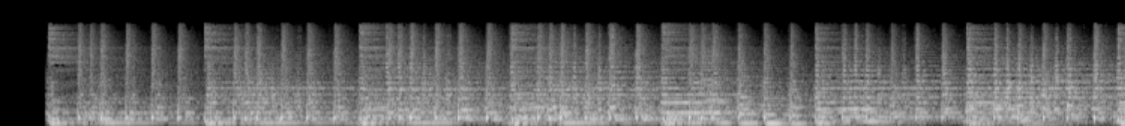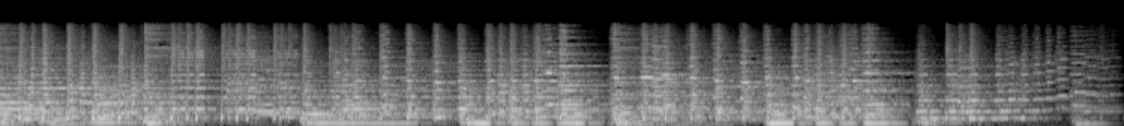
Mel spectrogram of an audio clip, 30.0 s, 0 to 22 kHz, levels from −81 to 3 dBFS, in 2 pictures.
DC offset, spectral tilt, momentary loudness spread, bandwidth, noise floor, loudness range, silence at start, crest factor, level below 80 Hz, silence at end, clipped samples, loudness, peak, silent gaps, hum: under 0.1%; -4.5 dB/octave; 7 LU; 11.5 kHz; -82 dBFS; 4 LU; 0.6 s; 16 dB; -32 dBFS; 0.1 s; under 0.1%; -20 LUFS; -4 dBFS; none; none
